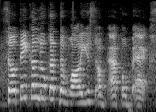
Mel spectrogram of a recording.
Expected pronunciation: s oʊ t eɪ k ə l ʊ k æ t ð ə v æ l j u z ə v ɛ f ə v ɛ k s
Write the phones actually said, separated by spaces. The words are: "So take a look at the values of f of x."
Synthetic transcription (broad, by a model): s oʊ t eɪ k ə l ʊ k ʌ t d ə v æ l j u s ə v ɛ p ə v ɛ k s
